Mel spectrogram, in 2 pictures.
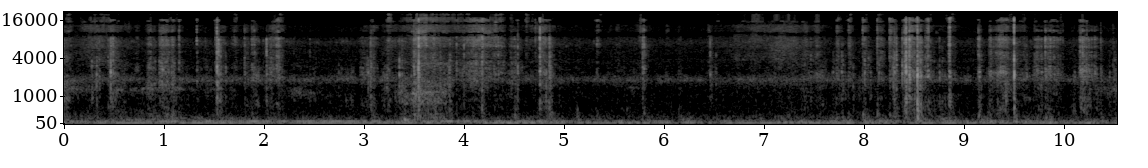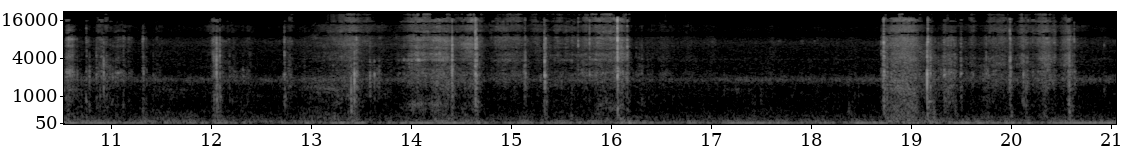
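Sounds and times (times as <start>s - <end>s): handling clicks and rustles: 0.0s - 16.6s
low steady hum: 0.0s - 21.0s.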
